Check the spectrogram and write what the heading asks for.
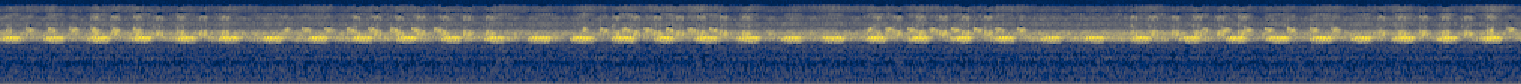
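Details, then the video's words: Mid-autumn chorus of crickets and fellow insects under a streetlight; a continuous high chirping band pulses steadily, with a second, faster trilling voice entering in bursts every few seconds. "가을의 한 복판 곤충들의 합창"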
